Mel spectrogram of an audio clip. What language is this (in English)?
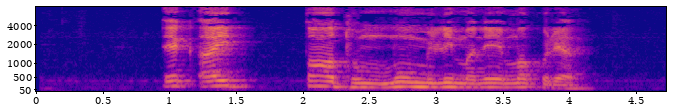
Dameli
